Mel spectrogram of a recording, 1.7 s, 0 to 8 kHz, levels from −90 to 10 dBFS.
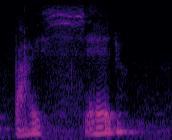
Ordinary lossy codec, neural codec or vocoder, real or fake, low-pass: none; none; real; 7.2 kHz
